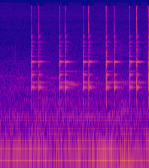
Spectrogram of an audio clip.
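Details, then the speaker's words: Transmission shift solenoid bench-tested off the car with power applied to its power terminal, plugs disconnected; known-good solenoid gives crisp quick paired clicks, switching properly, unlike the suspect one that made no click. "So it's clicking. So that means it's working, it's activating, it's coming on and off, and it's doing the job."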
